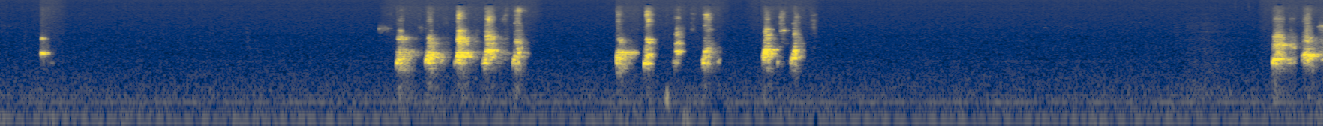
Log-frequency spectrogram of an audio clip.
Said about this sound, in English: Can you hear that noise? I hear some barking.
